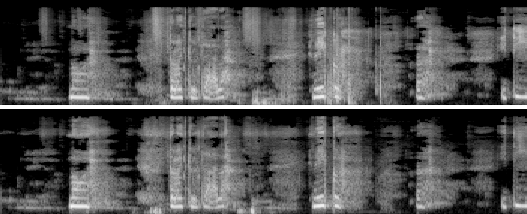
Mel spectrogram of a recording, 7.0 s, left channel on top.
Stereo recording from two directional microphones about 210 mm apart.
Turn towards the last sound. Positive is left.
turn(degrees=-10)  # may be behind; listen again after turning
